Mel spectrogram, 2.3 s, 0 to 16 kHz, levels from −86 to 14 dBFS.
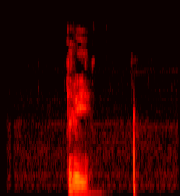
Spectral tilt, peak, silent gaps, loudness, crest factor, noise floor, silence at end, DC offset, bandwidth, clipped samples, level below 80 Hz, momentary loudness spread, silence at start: -5.5 dB/octave; -18 dBFS; none; -38 LUFS; 22 dB; -68 dBFS; 0.55 s; under 0.1%; 10.5 kHz; under 0.1%; -68 dBFS; 11 LU; 0.85 s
